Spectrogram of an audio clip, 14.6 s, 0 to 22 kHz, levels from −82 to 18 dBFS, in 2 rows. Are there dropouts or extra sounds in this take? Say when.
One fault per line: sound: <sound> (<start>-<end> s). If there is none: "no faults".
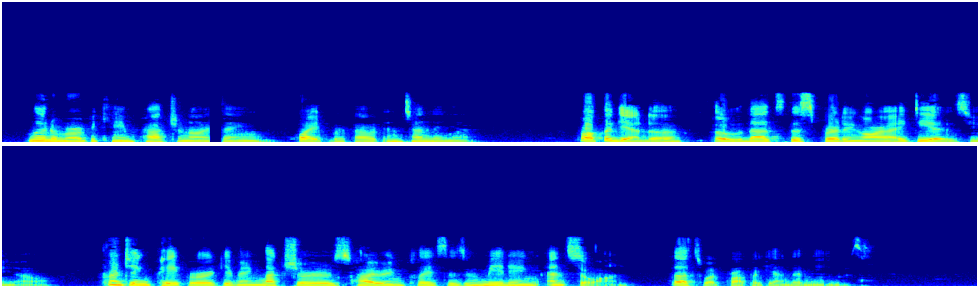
sound: dropout (1.5-1.6 s)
